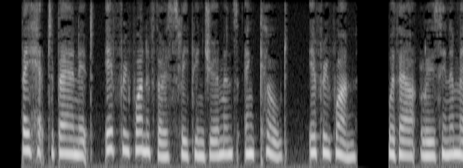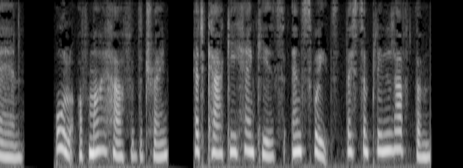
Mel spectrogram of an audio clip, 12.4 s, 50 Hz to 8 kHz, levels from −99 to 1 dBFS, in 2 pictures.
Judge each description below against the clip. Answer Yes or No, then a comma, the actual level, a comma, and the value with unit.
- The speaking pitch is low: No, high, 230 Hz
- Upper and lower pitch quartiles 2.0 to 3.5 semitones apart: No, average, 4.3 semitones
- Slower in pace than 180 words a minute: Yes, average, 160 wpm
